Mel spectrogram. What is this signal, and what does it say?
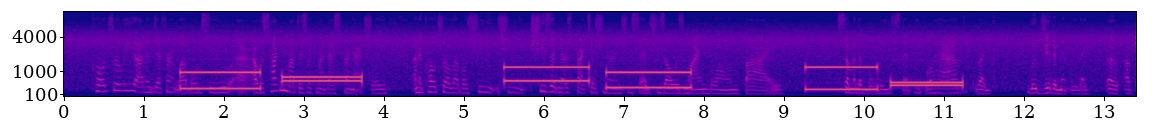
Aircraft SELCAL, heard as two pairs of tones, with a squelch burst at the end and speech in English. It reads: BM-HK HQ-CM AQ-EG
